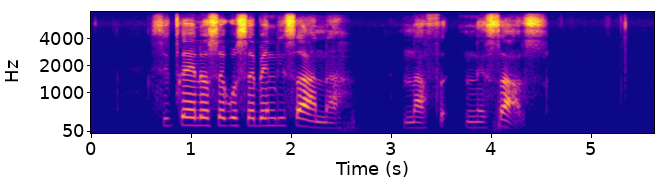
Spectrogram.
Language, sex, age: Swati, male, 19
